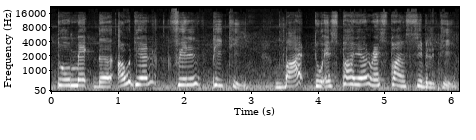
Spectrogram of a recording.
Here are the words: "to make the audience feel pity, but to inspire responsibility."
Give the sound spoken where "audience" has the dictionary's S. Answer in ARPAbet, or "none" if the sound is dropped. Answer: none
